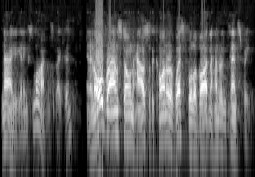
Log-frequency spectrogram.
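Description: Wisecracking 1940s radio sleuth: husky, glib, lively mid-pitched delivery, dull lo-fi recording. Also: male voice, fast. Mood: sardonic, insistent. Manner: sardonic, teasing, glib. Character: cocky, wisecracking male amateur detective, taunting police. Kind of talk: 1940s radio detective drama acting.

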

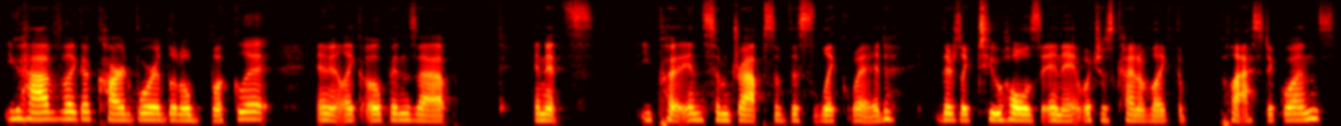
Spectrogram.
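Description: A young woman from the United States with a congested, nasal voice, short of breath, talking slowly and quietly in a casual chat. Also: on the low side, steady tone, no echo, clean studio sound. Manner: talks slower and quieter, winded. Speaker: sick friend.

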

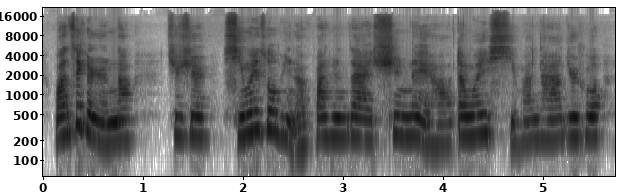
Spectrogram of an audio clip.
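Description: A woman's voice: a little high, darkish tone. A woman from China, a performance artist, giving spontaneous interview answers, mixing in English words and rephrasing as she goes.

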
